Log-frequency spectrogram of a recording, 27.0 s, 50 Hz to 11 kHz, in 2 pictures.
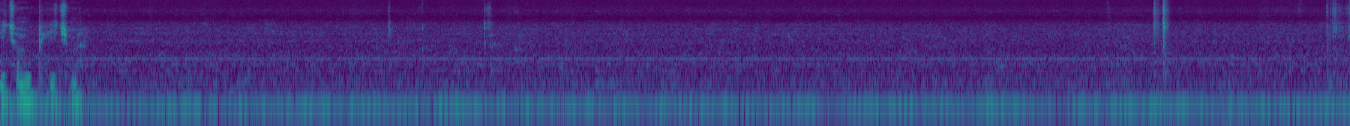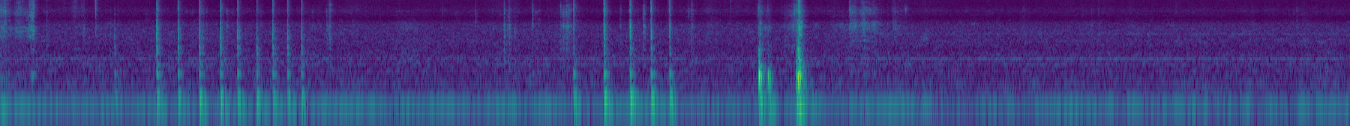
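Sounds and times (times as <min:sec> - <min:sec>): steady low hum: 0:00.0 - 0:27.0
loud knocks: 0:21.1 - 0:21.7.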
